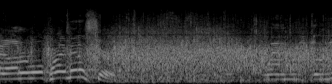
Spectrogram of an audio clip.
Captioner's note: applause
